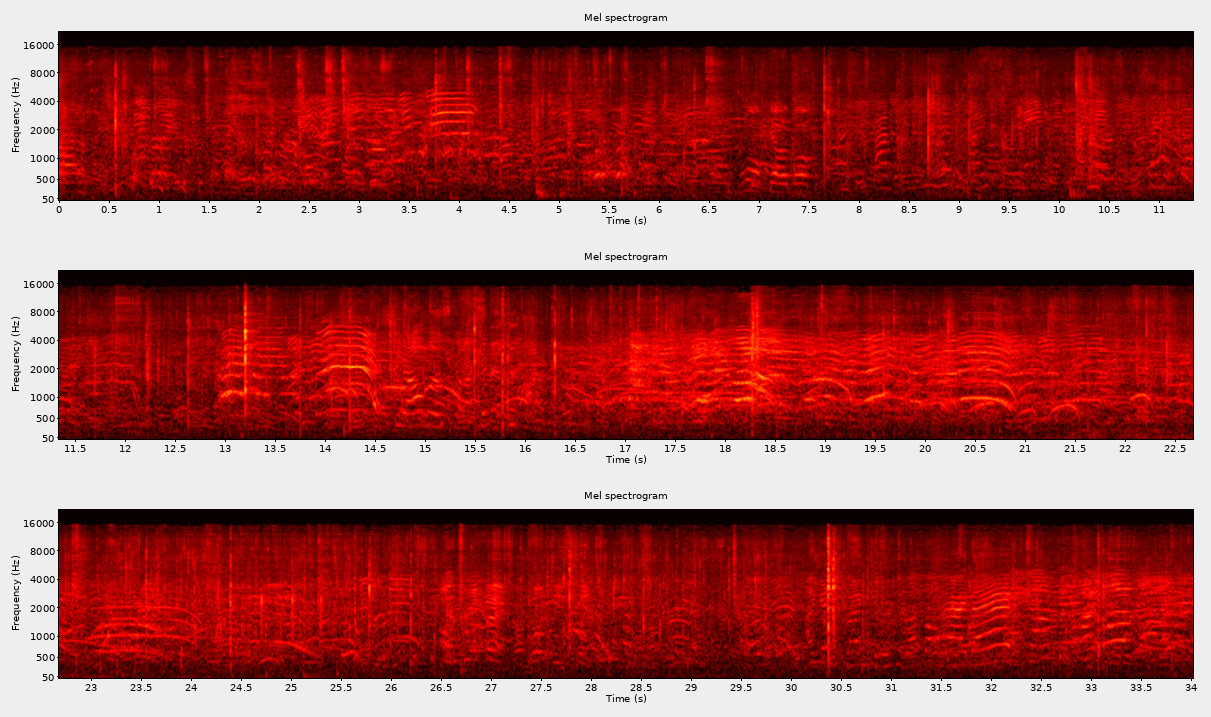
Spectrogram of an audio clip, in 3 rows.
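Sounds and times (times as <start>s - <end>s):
people shouting and yelling: 0.0s - 34.0s.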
